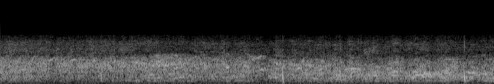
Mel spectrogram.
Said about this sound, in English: Another car wants to pass us, Rochester.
